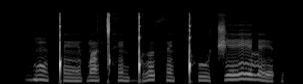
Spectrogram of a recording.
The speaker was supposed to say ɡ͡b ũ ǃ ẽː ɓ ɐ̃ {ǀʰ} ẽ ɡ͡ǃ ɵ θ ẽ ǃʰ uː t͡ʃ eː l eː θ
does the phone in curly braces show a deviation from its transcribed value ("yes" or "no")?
no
